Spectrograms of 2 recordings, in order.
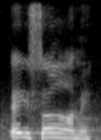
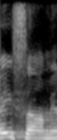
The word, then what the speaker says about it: exame: uma pessoa fazendo um exame, né? Exame é com X. Mas quando a gente pronuncia, né, dá um outro som de uma outra letra, né? Um Z.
